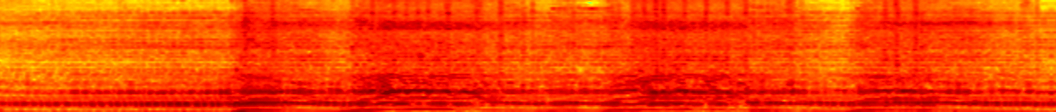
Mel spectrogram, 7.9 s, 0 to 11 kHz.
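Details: Roadside-find Stihl MS170 chainsaw, first start with an uncleaned, dirty carburettor: two-stroke buzz revs up and bogs slightly under load in three cuts, recovering cleanly each time; cutting well.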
